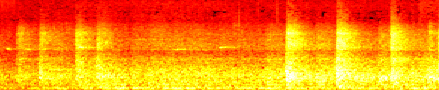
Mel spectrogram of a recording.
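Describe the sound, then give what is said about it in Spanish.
A train carriage rolls along rails with a steady, low rumble. Several sharp rhythmic clicks from the wheels punctuate the rumble, some spaced in quick pairs, and the sound holds constant throughout with no voices. “Y ahora viaja en un compartimiento del tren del norte”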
